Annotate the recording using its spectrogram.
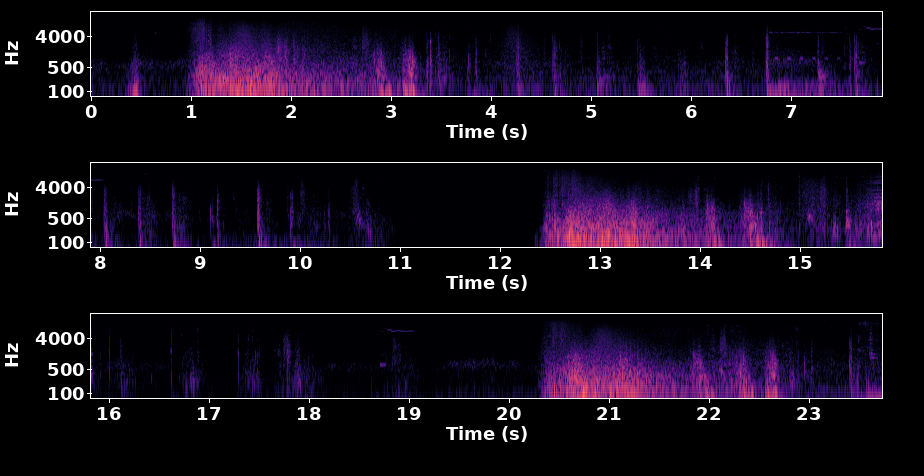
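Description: A loud rushing whoosh sweeps past in bursts.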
